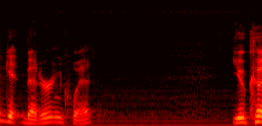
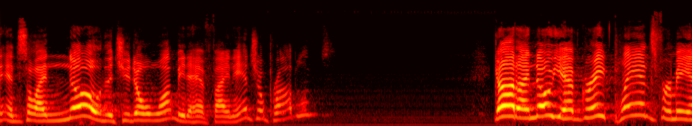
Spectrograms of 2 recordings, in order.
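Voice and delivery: loud, higher, rising into a frantic plea; hammed-up demanding prayer building to a shout; mock pleading prayer; 9 semitones higher, 14 dB louder than usual. Mock prayer demanding God's plans.

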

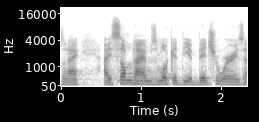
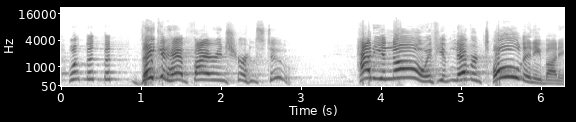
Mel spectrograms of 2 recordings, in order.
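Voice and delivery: rising from level to a loud high shout; preaching at full force; 12 semitones higher, 14 dB louder than usual. Acted. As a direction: build the questions into a fiery shout.

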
